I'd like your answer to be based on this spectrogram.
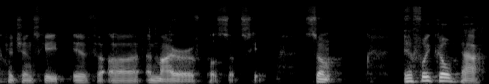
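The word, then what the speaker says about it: Piłsudski: So I was going to ask you, what is the relevance of Pilsudski? I think I said that right. My Polish pronunciation. – Yes, Pilsudski.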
